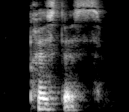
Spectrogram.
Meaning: nimbleness, agility
- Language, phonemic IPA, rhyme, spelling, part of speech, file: French, /pʁɛs.tɛs/, -ɛs, prestesse, noun, LL-Q150 (fra)-prestesse.wav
